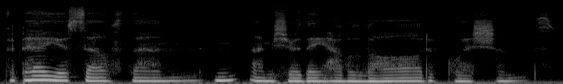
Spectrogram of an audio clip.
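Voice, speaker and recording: A woman playing a calm, world-weary woman who speaks politely and measuredly, with dry teasing and care, in an audio roleplay. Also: low voice, breathy edge, no room sound, heavily acted. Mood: gently teasing. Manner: measured, polite, softly jaded.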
